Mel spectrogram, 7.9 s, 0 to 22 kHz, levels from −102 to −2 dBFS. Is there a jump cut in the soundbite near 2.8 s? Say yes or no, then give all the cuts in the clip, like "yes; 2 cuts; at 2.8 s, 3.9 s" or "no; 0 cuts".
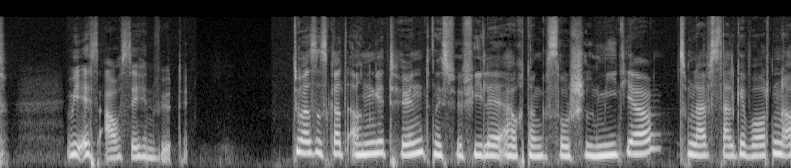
no; 1 cut; at 4.3 s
